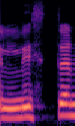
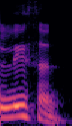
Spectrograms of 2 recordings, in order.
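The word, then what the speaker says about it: listen: वैसे लिसन, यहाँ पे लिस्टन नहीं बोलते इसको, क्या बोलते हैं, लिसन, सुनो, लिसन, या सुनना या सुनो।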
